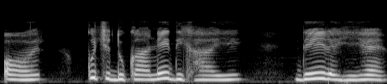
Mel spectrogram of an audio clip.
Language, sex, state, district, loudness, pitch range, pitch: Hindi, male, Himachal Pradesh, Shimla, -13 LUFS, 210-240 Hz, 225 Hz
